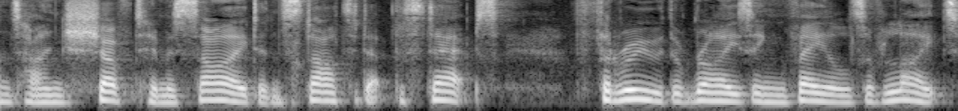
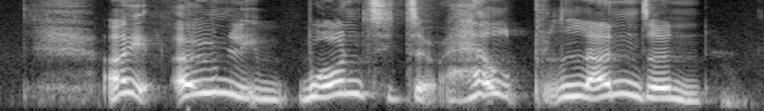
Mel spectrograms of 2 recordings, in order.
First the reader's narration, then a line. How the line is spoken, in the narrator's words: the old man sobbed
